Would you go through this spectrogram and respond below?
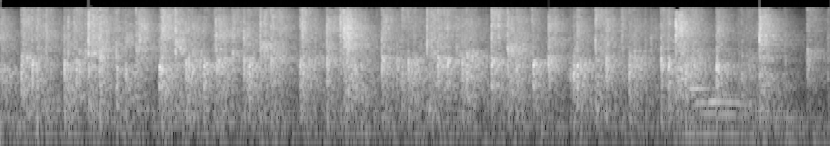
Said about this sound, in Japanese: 拍手をください。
